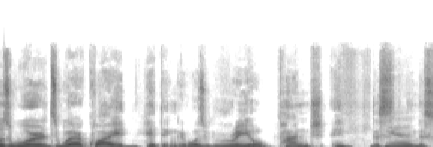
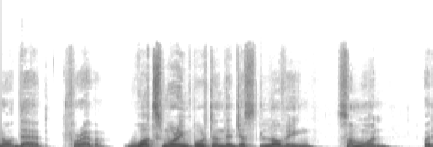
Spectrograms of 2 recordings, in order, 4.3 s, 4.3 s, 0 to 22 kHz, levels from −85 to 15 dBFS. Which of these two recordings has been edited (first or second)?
second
